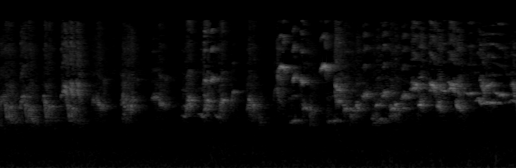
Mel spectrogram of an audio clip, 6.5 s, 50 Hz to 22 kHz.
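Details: Young canaries, seven months of age, kept indoors and filmed 10 November 2023: pulsed phrases of rolled notes give way to a higher, quicker twittering trill.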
